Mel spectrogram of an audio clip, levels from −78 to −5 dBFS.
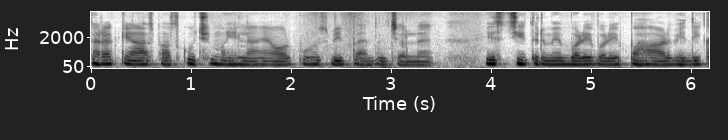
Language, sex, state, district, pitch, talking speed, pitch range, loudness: Hindi, male, Uttarakhand, Tehri Garhwal, 140 Hz, 195 wpm, 135-155 Hz, -17 LUFS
